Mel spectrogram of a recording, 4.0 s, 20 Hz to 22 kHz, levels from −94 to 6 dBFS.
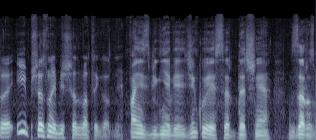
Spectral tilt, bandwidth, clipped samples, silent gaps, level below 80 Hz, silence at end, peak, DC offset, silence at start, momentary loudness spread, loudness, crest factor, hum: -5.5 dB/octave; 14.5 kHz; under 0.1%; none; -54 dBFS; 0 s; -4 dBFS; under 0.1%; 0 s; 7 LU; -24 LUFS; 18 dB; none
